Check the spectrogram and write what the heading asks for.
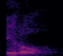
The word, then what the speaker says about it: it'll: don't say it till let's change that T into a fast D and say it'll it'll rain it'll be hot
